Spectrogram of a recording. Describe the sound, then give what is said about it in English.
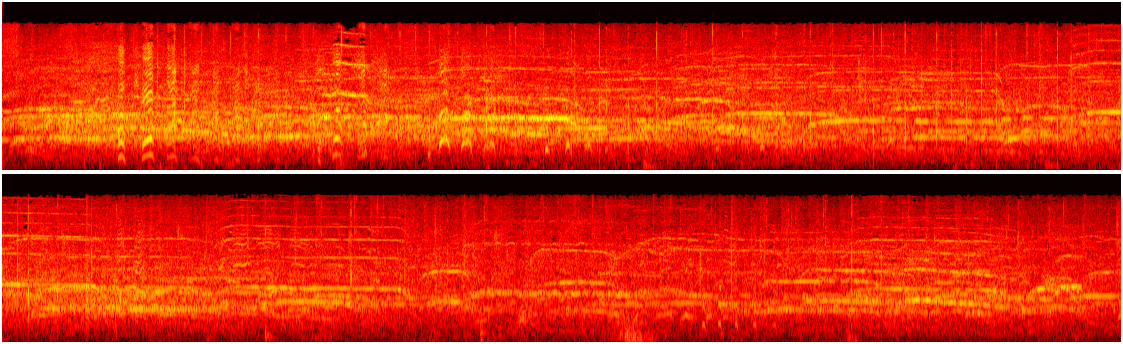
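A studio audience ululates to welcome a guest, with high, wavering trills rising over cheering and crowd noise. The sound stays loud and sustained throughout. “They're ululating. Well, they know when they're in the presence of royalty.”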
